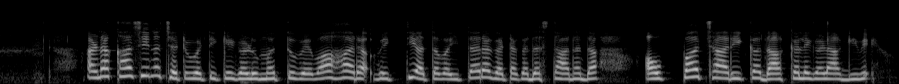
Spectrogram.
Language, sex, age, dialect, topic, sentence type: Kannada, female, 18-24, Coastal/Dakshin, banking, statement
